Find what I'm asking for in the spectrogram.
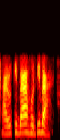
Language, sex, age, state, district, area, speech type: Assamese, female, 30-45, Assam, Dhemaji, rural, conversation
